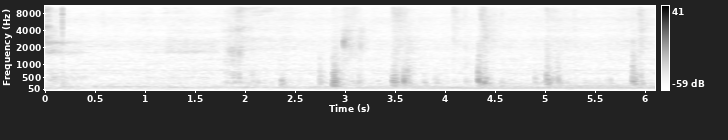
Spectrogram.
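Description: Footsteps: about five soft steps, a little under a second apart, over a steady low electrical hum.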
